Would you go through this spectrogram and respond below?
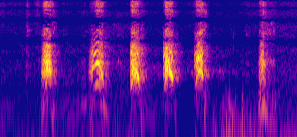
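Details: Great Dane puppies eight weeks old, one giving a string of six short, high yipping barks about half a second apart, each a clipped bright burst, with soft rustling between them.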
